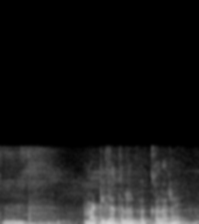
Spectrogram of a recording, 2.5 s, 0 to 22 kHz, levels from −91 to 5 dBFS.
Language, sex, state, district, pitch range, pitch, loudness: Hindi, male, Uttar Pradesh, Varanasi, 110-120 Hz, 115 Hz, -19 LUFS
